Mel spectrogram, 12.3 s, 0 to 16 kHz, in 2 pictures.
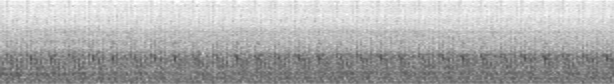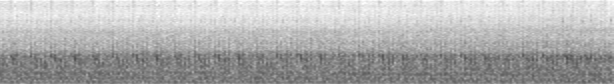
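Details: Hino J08C diesel truck engine, after repair of piston/crankshaft bearing fault with engine fully reassembled, idles with an even, steady clatter and no knock or misfire standing out; sounds healthy.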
